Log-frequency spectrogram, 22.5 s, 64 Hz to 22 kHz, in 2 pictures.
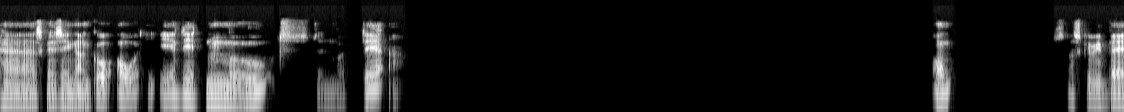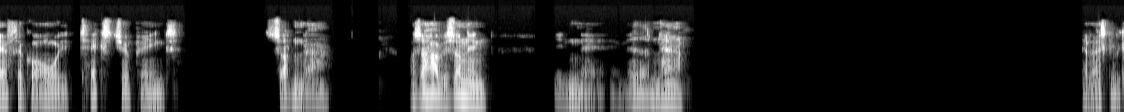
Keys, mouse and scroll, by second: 2.4-5.4 drag, 5.8-6.6 middle drag, 6.6 scroll up 2, 7.2 scroll up 2, 13.0 click, 17.5-18.7 scroll up 2, 18.7-20.1 scroll down 4, 20.1-22.1 scroll up 6.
